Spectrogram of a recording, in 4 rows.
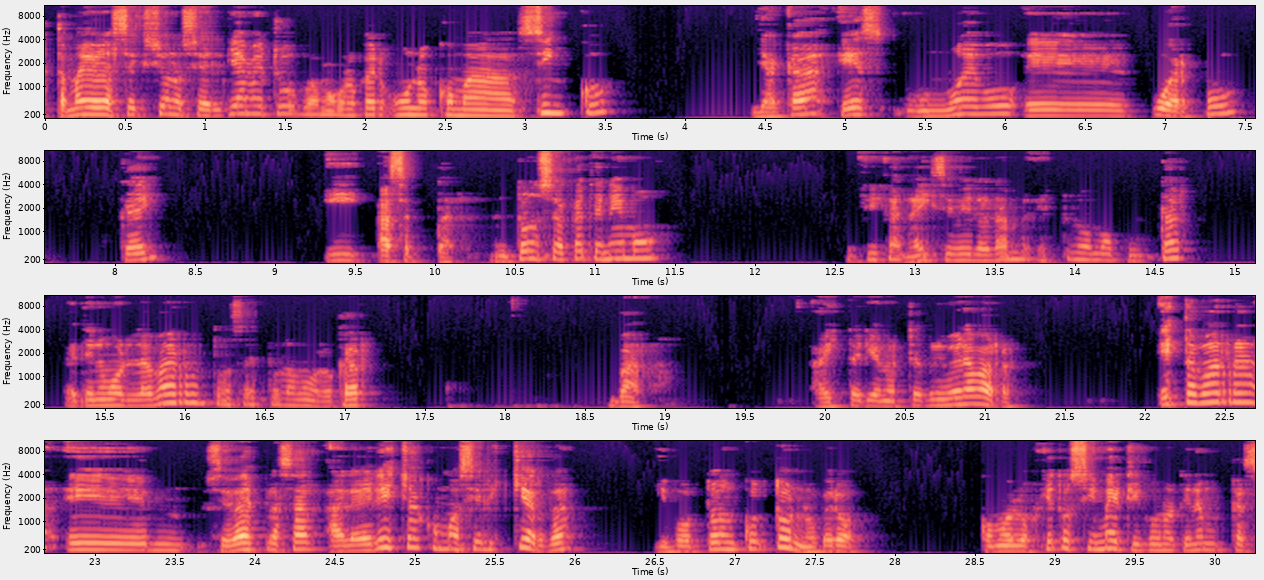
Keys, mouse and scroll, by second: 1.8-3.4 typing, 4.3 click, 9.5 click, 17.3-18.7 typing, 18.9 Return, 19.6 click, 21.6 click.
